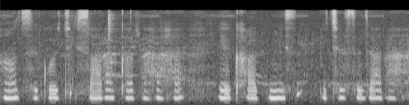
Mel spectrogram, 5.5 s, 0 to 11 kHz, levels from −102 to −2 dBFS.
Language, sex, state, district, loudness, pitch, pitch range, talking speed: Hindi, female, Jharkhand, Palamu, -19 LUFS, 235 Hz, 230-245 Hz, 145 wpm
